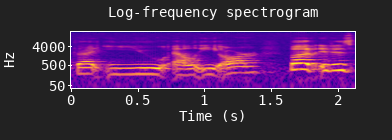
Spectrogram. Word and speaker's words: Euler: spelled like maybe Euler or something like that e-u-l-e-r but it is pronounced Euler and named after very famous mathematician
